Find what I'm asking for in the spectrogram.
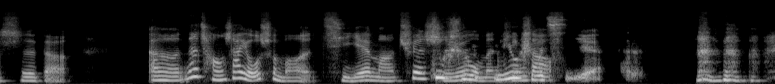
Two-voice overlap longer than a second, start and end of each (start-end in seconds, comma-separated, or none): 4.3-5.6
